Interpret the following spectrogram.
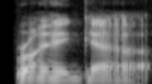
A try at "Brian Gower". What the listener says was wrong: Can you say his surname again? Because you didn't actually say her name. You just went, Gah.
